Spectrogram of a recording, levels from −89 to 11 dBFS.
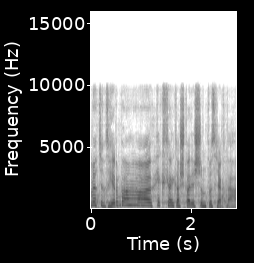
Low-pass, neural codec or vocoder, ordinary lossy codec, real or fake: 9.9 kHz; autoencoder, 22.05 kHz, a latent of 192 numbers a frame, VITS, trained on many speakers; Opus, 64 kbps; fake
